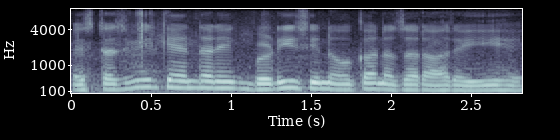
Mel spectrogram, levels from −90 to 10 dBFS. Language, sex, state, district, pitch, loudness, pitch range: Hindi, male, Jharkhand, Sahebganj, 150 Hz, -14 LUFS, 135-180 Hz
